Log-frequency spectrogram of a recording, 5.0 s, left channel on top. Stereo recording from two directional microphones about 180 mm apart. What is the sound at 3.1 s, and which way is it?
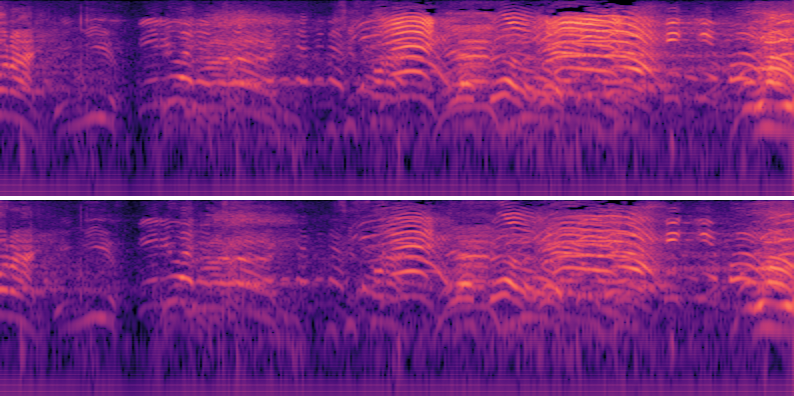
Speech, 25° right (ahead or behind).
